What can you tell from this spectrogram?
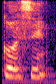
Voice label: "ge4 xing4", Chinese

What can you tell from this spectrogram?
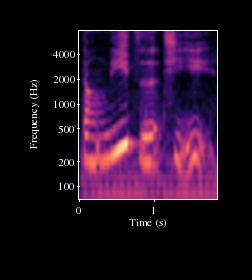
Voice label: "deng3 li2 zi3 ti3", Chinese

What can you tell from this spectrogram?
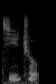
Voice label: "ji1 chu3", Chinese

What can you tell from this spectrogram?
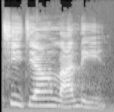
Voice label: "ji2 jiang1 lan2 lin2", Chinese

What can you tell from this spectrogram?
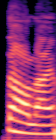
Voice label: "dao4lai2", Chinese

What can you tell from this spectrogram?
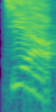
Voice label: "jia4", Chinese

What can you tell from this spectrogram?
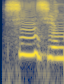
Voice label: "xin1xing2", Chinese

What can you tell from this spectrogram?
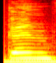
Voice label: "gen1", Chinese

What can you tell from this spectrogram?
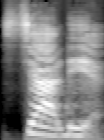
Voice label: "xia4lie4", Chinese

